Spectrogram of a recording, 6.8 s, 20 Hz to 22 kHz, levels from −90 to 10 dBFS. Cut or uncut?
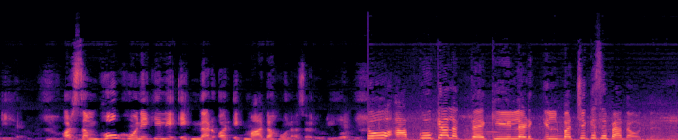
cut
